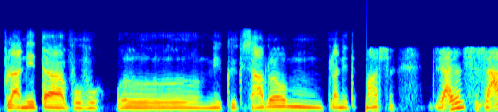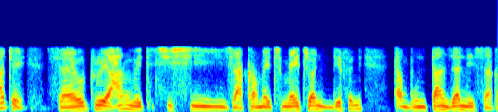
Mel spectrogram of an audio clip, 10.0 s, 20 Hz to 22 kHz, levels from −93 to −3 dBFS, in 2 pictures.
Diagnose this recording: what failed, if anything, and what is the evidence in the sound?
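A handover gap at the network stage opens at 3.53 s and lasts 140 ms, to 3.67 s. The speech fades out within a few tens of milliseconds, then nothing arrives until the new link starts carrying frames. On the waveform this is a short taper into a flat line; on the spectrogram, a clean vertical band of silence across all frequencies. Whatever was said during those 140 ms is gone, not delayed.

The call then falls back to narrowband, a codec-stage change that holds from 3.67 s to the end. Before the switch the speech reaches up to about 7 kHz, which fits AMR-WB HD Voice at around 12.65 kbit/s with only light coding roughness. After it, nothing survives above 4 kHz, which points to AMR-NB at about 12.2 kbit/s. The spectrogram shows the upper region cut off as if by a ruler, and the speech sounds duller and rougher.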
